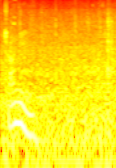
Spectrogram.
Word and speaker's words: Changi: Changi, that's how you say it.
